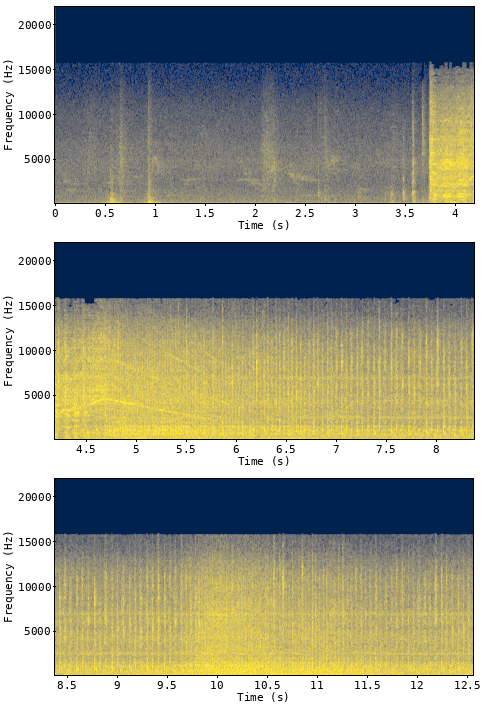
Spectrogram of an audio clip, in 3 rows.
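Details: 2000 BMW 740iL engine starting and idling with fast regular light tick; owner suspects chain guides or VANOS. Engine ticking, cause not confirmed.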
